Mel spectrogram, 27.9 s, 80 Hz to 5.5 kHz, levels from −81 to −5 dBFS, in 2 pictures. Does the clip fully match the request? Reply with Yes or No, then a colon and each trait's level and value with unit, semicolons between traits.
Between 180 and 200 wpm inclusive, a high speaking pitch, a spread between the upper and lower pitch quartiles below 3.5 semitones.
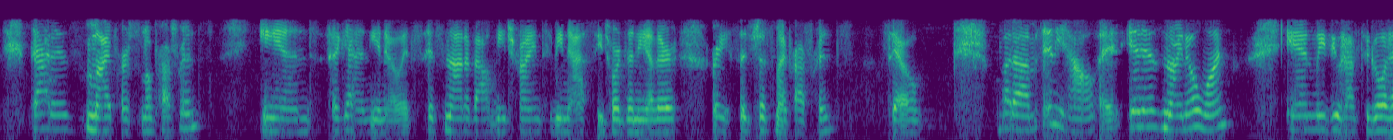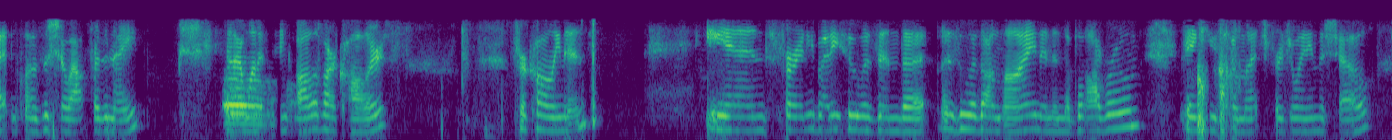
Yes: average, 185 wpm; high, 205 Hz; narrow, 2.4 semitones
